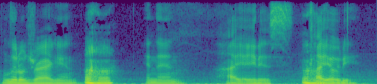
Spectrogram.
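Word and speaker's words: Kaiyote: Hiatus Cantaloupe. Hiatus Coyote.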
